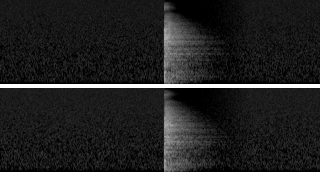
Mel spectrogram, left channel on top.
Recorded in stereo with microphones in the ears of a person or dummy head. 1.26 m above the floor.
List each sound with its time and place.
1.6 s chopping: 5° left (ahead or behind), 0.7 m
